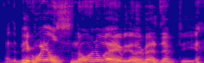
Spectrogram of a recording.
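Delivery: usual speaking voice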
